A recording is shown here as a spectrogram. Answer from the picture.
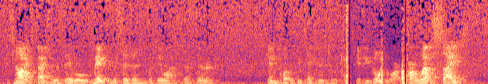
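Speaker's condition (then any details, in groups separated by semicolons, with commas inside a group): No condition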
